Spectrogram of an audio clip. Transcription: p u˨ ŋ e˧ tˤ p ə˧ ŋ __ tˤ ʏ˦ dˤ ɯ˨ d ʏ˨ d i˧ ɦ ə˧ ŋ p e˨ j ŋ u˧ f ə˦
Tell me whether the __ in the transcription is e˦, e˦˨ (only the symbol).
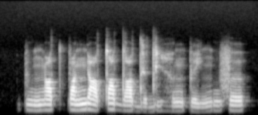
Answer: e˦˨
